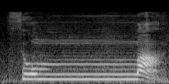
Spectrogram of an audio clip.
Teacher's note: Okay, kita kena dengungkan dekat mim tu. Summa 2 harakat. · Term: wajibul gunnah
